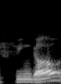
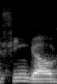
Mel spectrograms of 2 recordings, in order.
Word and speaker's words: Fingal: Aí você, em escocês, a pronúncia fica meio que Fingal, né?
